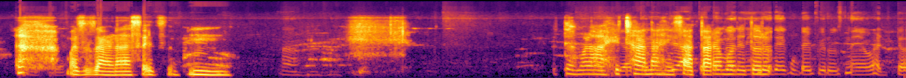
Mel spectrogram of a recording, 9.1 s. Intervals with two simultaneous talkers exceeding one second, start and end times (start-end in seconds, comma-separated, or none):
5.9-7.5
